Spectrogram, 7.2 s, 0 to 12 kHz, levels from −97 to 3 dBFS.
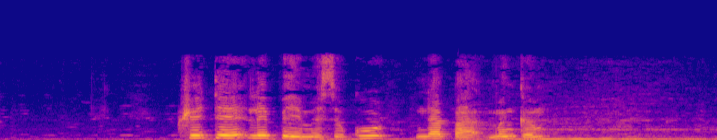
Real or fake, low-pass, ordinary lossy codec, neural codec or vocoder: real; 7.2 kHz; AAC, 48 kbps; none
